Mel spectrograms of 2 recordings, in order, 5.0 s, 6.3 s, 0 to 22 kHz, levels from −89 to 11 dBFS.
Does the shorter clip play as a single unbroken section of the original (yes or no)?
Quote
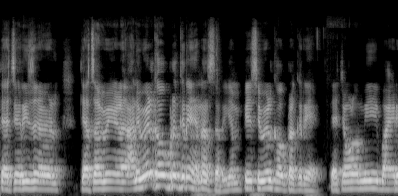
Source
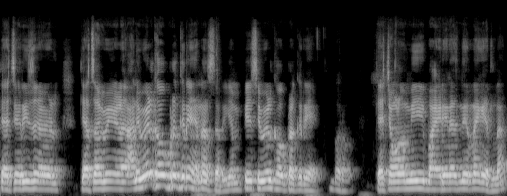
no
